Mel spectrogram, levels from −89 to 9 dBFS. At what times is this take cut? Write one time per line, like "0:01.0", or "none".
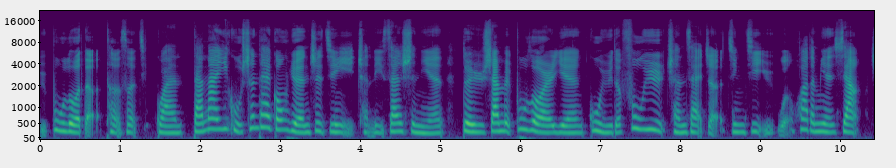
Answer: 0:01.8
